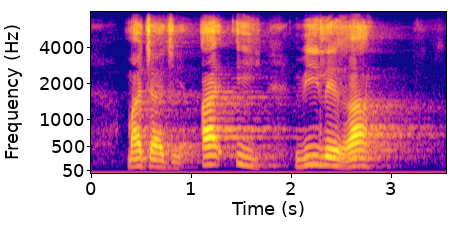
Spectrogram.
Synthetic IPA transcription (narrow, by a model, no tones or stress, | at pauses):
mat͡ʃʼat͡ʃʼɪaɪbileɣa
